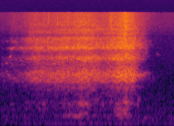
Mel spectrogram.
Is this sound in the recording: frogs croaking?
no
